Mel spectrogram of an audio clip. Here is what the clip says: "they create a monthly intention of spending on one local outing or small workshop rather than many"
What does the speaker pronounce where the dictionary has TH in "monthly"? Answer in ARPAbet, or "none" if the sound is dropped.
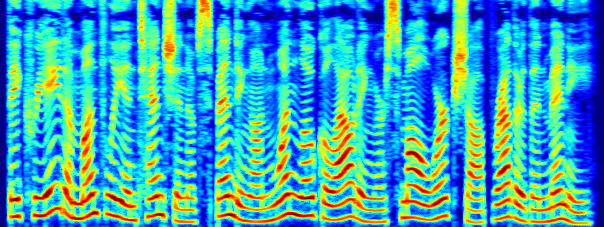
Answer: TH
